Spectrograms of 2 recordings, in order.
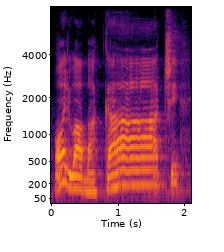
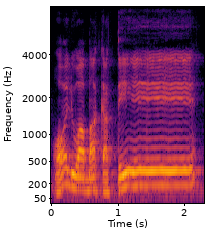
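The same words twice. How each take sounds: First: The stress and lengthening fall on 'ca'. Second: The stress falls on a syllable other than 'ca'. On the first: The speaker calls it right. "Nós vamos esticar a vogal da sílaba tônica" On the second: The speaker calls it wrong. "Ninguém vai dizer"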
